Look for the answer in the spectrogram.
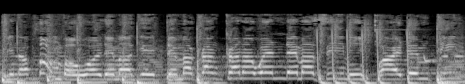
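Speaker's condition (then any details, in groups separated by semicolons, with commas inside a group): No condition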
